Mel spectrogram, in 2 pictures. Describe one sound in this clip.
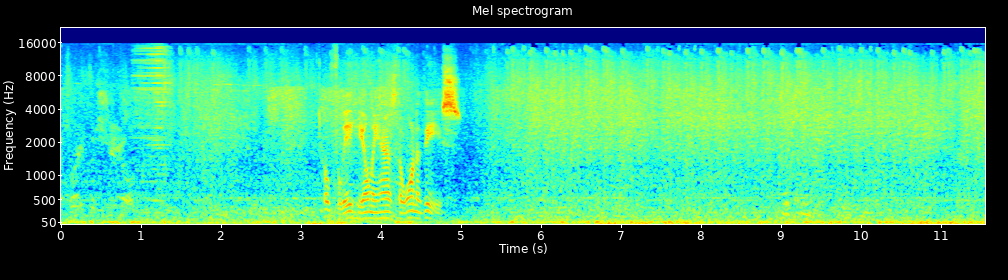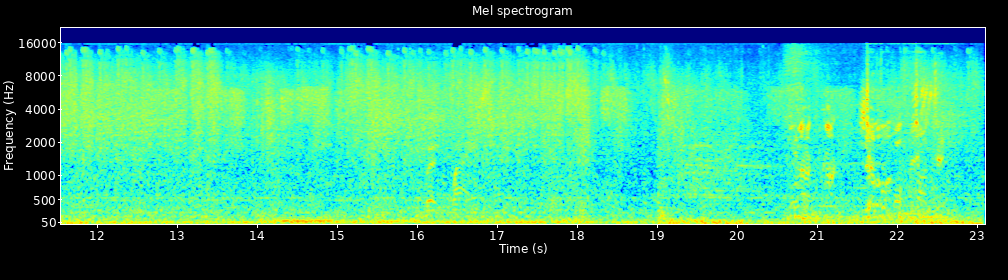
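Spaceship weapons fire laser blasts in a battle.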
